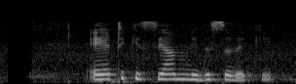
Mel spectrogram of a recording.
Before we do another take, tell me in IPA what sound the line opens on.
e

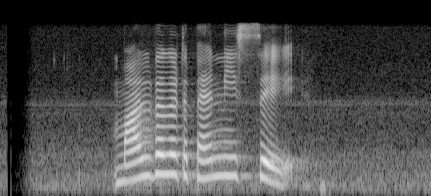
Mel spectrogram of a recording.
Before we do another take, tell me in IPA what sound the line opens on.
m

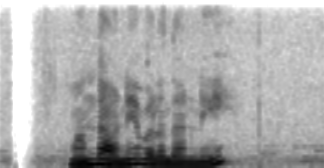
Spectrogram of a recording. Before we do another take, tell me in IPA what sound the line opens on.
m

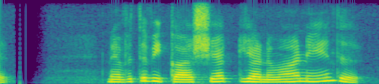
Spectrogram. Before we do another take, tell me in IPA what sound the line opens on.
n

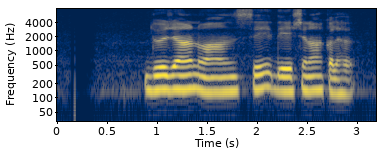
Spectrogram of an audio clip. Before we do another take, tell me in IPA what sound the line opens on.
d̪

